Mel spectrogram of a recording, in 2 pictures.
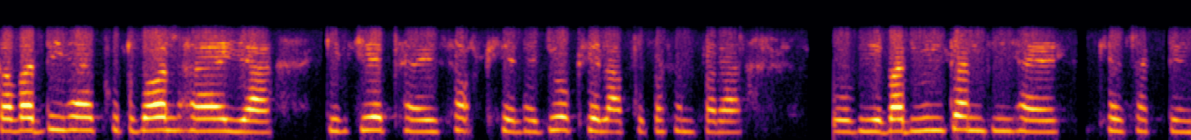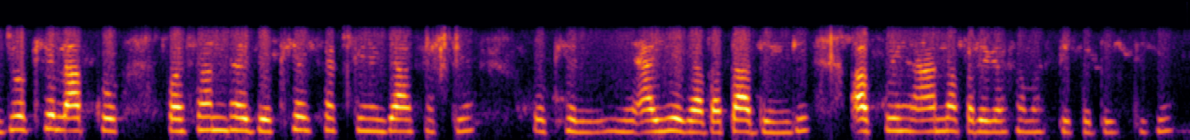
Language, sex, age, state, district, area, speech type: Hindi, female, 30-45, Bihar, Samastipur, rural, conversation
